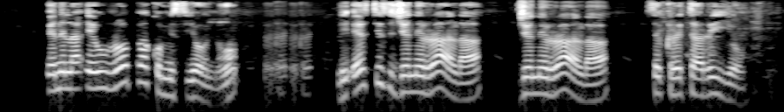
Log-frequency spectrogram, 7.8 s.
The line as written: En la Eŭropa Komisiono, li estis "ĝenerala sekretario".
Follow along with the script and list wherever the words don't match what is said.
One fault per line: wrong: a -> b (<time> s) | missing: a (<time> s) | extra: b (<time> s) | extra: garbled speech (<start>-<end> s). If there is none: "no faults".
extra: ĝenerala (5.3 s)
